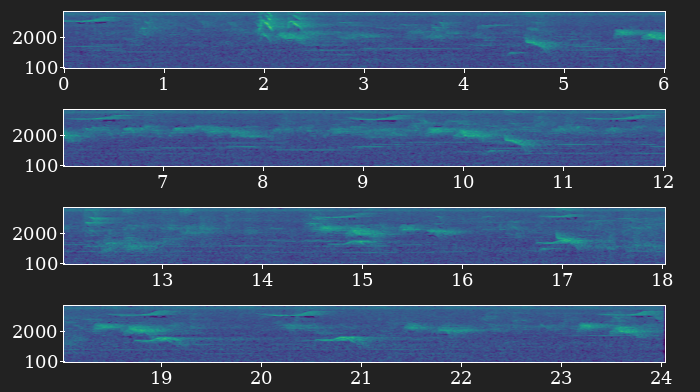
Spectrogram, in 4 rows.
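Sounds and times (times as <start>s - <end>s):
many birds: 0.0s - 24.0s.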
